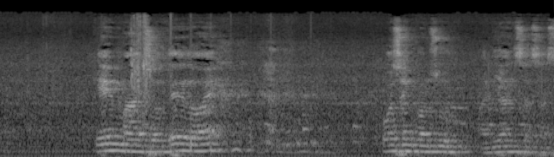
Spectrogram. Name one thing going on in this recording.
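A young woman laughs loudly nearby.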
